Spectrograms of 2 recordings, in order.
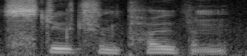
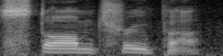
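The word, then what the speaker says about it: Stormtroepen: How do you pronounce this? Stutron Popen. Well, that just sounded absolutely atrocious. I'm going to try and get my Google Translate up again and figure out how to say this properly. Right, it's pronounced Stormtrooper, which obviously means shock troopers. My way I pronounced it a minute ago was pretty shocking, to be fair.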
